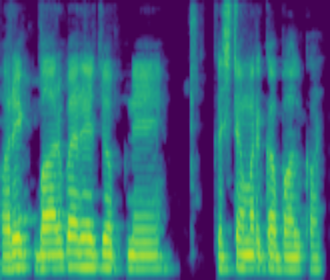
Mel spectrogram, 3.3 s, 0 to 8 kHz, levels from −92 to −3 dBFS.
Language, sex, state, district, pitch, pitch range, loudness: Magahi, male, Bihar, Gaya, 140 Hz, 135-150 Hz, -16 LUFS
